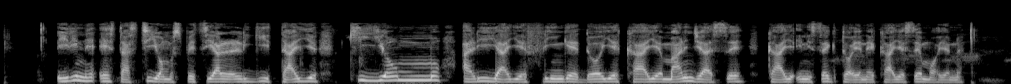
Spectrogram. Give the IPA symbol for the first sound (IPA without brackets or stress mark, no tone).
i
